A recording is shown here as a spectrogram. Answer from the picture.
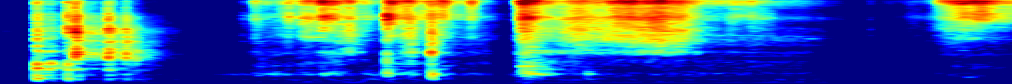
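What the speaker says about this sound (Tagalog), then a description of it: "kuha tayo muna ng bigas" Uncooked rice is scooped up for cooking, giving a series of dry, grainy rustles and crunchy pours in uneven bursts with short pauses, heard close and without voices.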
